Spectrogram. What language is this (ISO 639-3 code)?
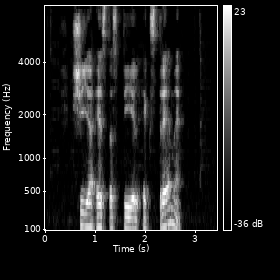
epo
